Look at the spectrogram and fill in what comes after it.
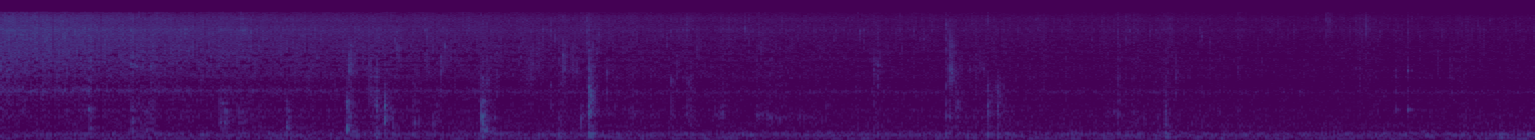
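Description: Ginger-garlic paste and whole spices sizzling in hot oil in an aluminium pressure cooker, stirred with a spatula at first. The sizzle slowly dies down, with occasional small pops.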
